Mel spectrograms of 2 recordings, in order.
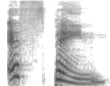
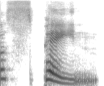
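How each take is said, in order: First: Spain mispronounced with an E in front, es-PAIN; wrong initial E. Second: Spain starting directly on a hissed S, no E; correct initial S. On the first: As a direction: add an eh before the S of Spain. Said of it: "Para que no cometan el error". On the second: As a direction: say Spain as sss-pain. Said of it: "No, ¿cierto?". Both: Shown as a demonstration.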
